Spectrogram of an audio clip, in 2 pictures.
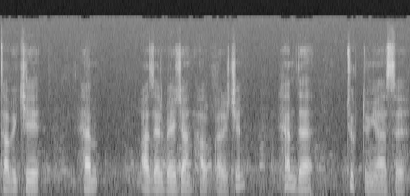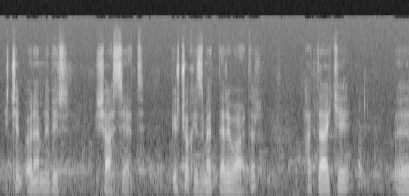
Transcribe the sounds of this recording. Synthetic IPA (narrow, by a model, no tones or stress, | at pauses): t̪ʰabiːcʰi | hæm | aːzæɾbejd͡ʒanha̰lˠklˠa̰ɾɯit͡ʃʰin | hæmd̪ɛ | t̪ʰyɾc̚d̪ynjaːsɯit͡ʃʰinø̞nɛmlʲibiɾ | ʃaxsijɛt̪b̥iɾt͡ʃʰo̞khizmɛt̪lʲeɾivaɾd̪ɯɾ̥ | hat̪ːaːcʰi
